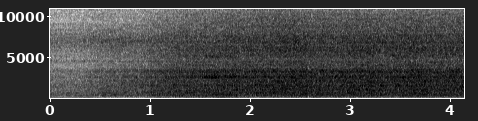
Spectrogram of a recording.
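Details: Carver Fanmaster 12 V heater fan in 1996 Swift caravan, after fan and control PCB repair: whirr climbs smoothly then holds steady, even pitch with no rattle or scrape; motor runs normally but gets quite hot.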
